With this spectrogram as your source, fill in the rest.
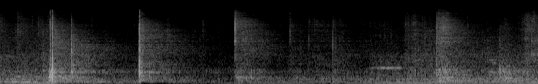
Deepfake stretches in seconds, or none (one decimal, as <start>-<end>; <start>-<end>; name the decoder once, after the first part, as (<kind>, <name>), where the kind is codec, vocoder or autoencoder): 0.5-3.7 (codec, SNAC)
